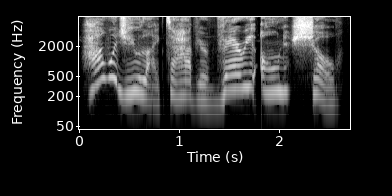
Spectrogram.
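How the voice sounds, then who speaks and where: A woman voicing a persuasive, smooth-talking television producer in a cartoon. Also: sing-song, moderate pace, no room sound, studio quality. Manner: persuasive, pitching.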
